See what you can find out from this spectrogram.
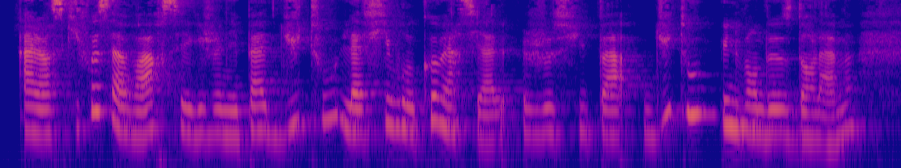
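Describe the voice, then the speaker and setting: With ordinary pitch variation, a woman talks at a moderate pace and a medium pitch. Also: hardly any pauses. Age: 30s. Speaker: direct sales consultant. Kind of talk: interview testimony. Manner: hesitant, many fillers.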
